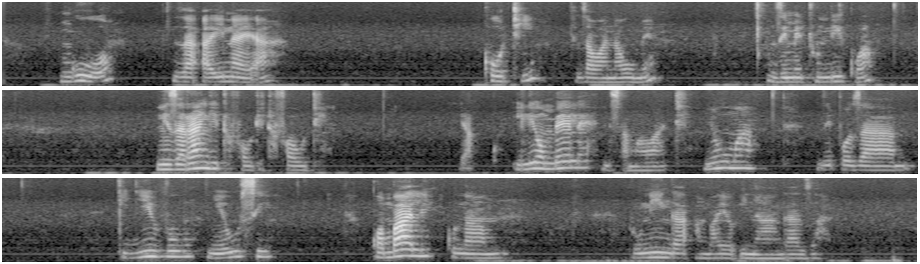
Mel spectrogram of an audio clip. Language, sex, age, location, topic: Swahili, female, 25-35, Mombasa, government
